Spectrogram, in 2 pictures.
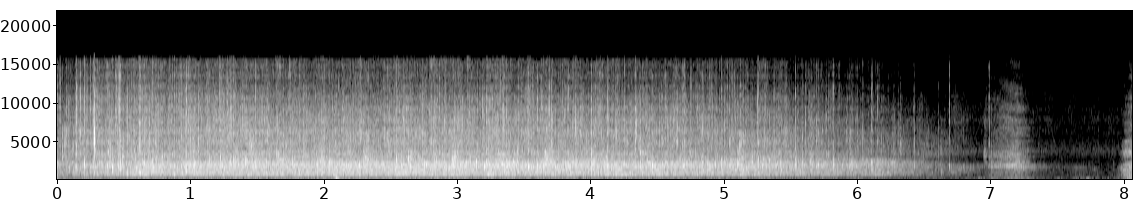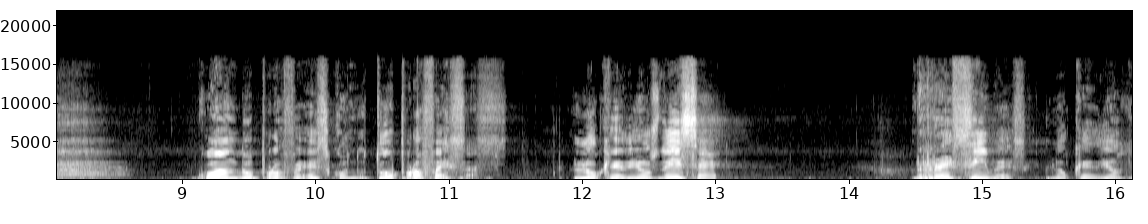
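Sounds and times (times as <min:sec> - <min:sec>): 
audience applause: 0:00.0 - 0:06.9
speech: 0:09.2 - 0:13.1, 0:14.5 - 0:16.1.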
